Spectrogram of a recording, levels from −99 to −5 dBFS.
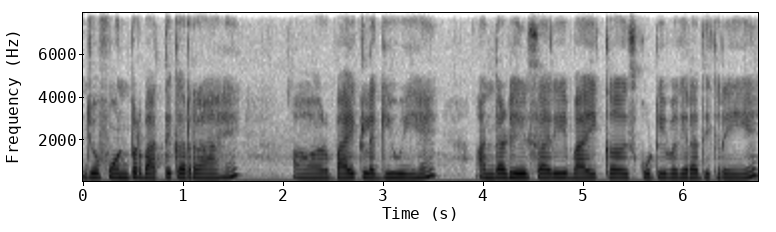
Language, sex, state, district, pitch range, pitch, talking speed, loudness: Hindi, female, Bihar, Patna, 190-205 Hz, 195 Hz, 205 wpm, -16 LUFS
